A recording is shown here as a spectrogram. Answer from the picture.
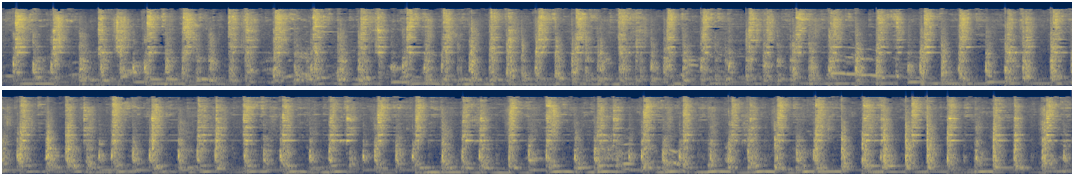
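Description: Yoruba talking drums (hourglass dundun drums beaten with curved sticks) playing in a live drum ensemble. Rapid, steady strokes run on throughout, with low drum notes stepping up and down in pitch.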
